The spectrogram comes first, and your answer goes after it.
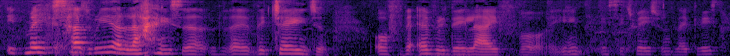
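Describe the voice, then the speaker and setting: A woman's voice: fairly low pitch, unhurried, few pauses, slight background noise. A woman in the audience making a hesitant comment, often searching for words. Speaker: audience member. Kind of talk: spontaneous comment.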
